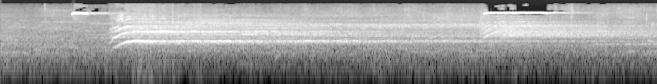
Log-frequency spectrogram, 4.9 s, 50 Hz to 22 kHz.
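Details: Young belugas of the children's team at Port of Nagoya Public Aquarium, playing during a pool transfer on 5 November 2017: a long steady tonal whistle with stacked harmonics, a short high squeak before it and another near the end.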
